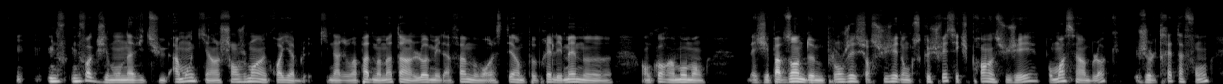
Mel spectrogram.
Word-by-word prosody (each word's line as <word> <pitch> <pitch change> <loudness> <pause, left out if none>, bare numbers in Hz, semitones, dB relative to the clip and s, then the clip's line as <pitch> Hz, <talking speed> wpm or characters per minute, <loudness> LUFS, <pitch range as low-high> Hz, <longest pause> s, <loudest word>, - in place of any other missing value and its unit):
Une - - -10 0.2
une 140 0 +4
f 140 - -12
une 145 - +2
fois 175 +4 +2
que 145 - -8
j'ai 105 - -1
mon 100 0 +3
avis 100 -1 +1
dessus, 95 - -7
à 120 - +2
moins 150 +6 +2
qu'il 150 - -6
y - - +1
ait - - +1
un - - 0
changement 120 +7 0
incroyable 105 -4 -2
qui - - -12
n'arrivera 95 -1 -2
pas 120 - +3
demain 100 -3 +1
matin, 110 0 +2
l'homme 105 +2 +2
et - - -2
la 90 - -6
femme 120 +4 0
vont 95 0 -1
rester 95 +6 -4
un 110 -3 +2
peu 95 +1 -6
près 115 - -1
les 100 -2 +1
mêmes, 115 0 +3
heu, 90 -1 -2 0.3
encore 110 +5 -2
un 100 - +3
moment, 105 -4 +4 0.4
mais - - -6
j'ai - - -3
pas - - +8
besoin 140 +7 +7
de 105 -4 +5
me 95 -1 +3
plonger 120 +7 +1
sur 130 - -6
ce - - -7
sujet, 135 +1 0
donc 105 -2 -2
ce - - -9
que 125 - -2
je - - -9
fais 160 - 0
c'est 160 - -5
que - - -9
je - - -13
prends 140 - +1
un 120 - +2
sujet, 110 +7 -2
pour - - -4
moi 155 - +3
c'est 125 - -4
un 95 - +2
bloc, 90 - -5
je 105 -1 -3
le 95 - -6
traite 145 +3 -5
à 125 - -3
fond, 150 +6 -3
110 Hz, 340 wpm, -24 LUFS, 95-125 Hz, 0.4 s, pas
